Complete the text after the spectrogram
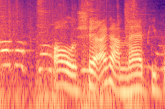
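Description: A pickaxe strikes a metal shelf.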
